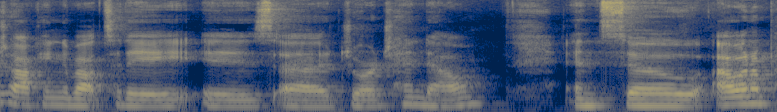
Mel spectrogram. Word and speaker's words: Handel: So I'd be willing to bet that in Germany, the people that spoke to him, I'm sure it was probably pronounced Handel, and that's probably the proper way to say it.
